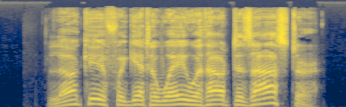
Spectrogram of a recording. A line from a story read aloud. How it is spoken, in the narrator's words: shouted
